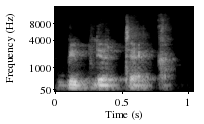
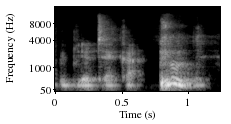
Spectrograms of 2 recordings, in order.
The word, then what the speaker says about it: bibliothèque: So here it's bibliothèque, okay, bibliothèque. Okay, not biblioteca. Okay, so so how do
